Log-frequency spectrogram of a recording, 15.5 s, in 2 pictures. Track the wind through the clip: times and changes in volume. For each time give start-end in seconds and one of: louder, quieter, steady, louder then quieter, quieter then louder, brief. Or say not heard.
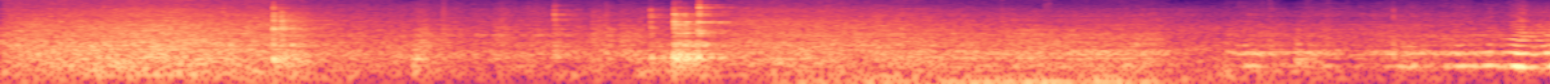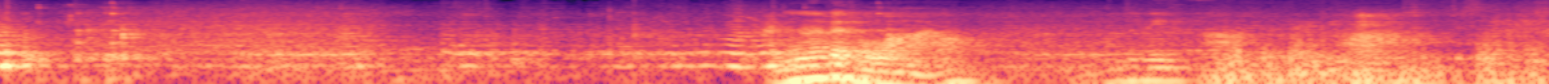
0.0-15.4 quieter then louder.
